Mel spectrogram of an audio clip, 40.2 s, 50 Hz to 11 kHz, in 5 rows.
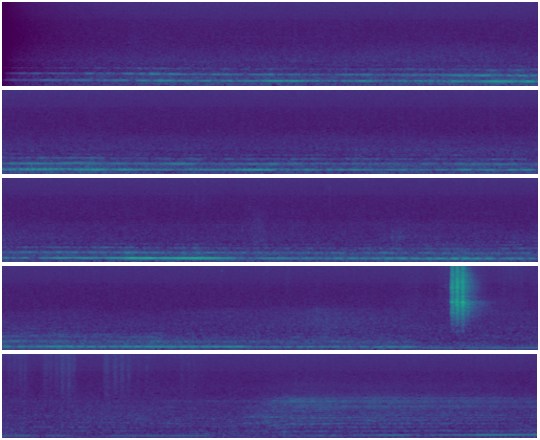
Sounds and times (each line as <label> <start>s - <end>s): wind 0.1s - 40.1s
Pilatus PC21 planes training 0.7s - 40.1s
bird 30.8s - 34.4s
